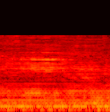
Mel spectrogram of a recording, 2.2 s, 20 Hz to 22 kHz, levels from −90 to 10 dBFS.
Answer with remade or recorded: remade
